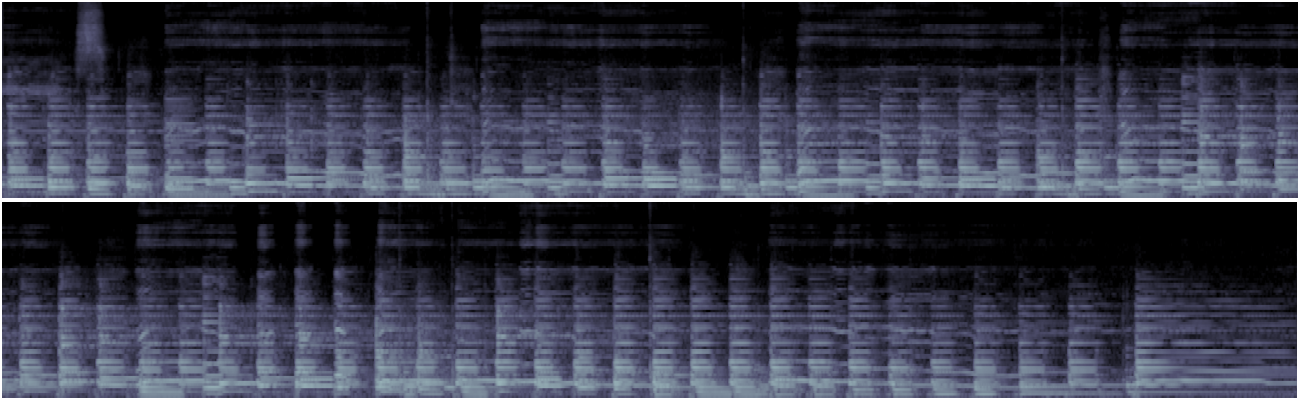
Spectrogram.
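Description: Piano and guitar playing a song together, with steady rhythmic chords over a regular bass pulse.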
